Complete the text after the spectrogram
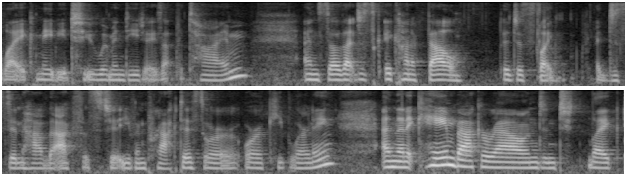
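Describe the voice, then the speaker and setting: Low-voiced chatty woman DJ. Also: gravelly. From Canada. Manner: chatty, laughs often, lots of "like" and "you know what I mean". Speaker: DJ and producer guest. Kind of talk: casual interview conversation.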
